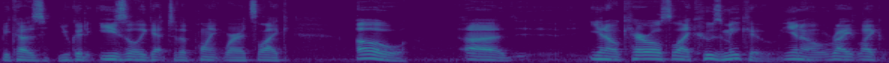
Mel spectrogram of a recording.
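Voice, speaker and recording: A man's voice: mid-range voice, moderate pace, a bit bright. A man in a casual discussion as a co-host, talkative and explaining his points as he goes. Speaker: co-host of an anime reaction discussion.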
